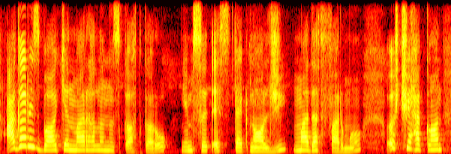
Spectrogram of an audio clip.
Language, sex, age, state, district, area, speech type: Kashmiri, female, 18-30, Jammu and Kashmir, Budgam, rural, spontaneous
